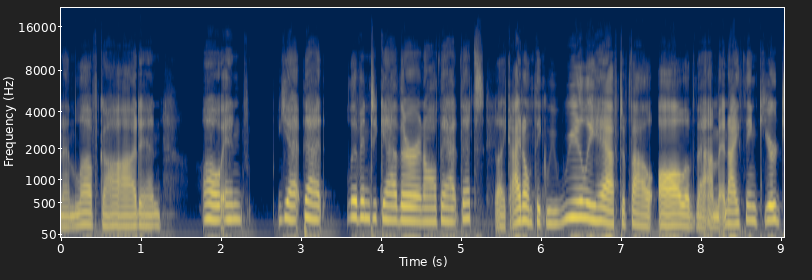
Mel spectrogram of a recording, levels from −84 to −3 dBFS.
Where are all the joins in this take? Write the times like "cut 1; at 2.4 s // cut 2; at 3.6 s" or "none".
cut 1; at 3.0 s // cut 2; at 5.4 s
